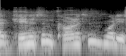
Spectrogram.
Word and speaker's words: Kyneton: rainfall averages per month for Castle, Main and Keeneton. Is that how you say it? Keeneton? Kyneton? What do you say there? Right. Kyneton.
